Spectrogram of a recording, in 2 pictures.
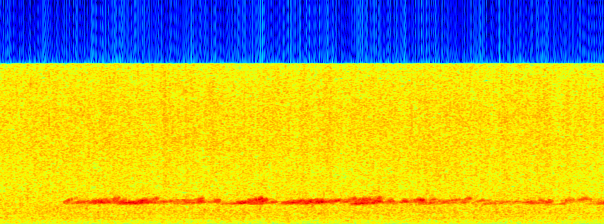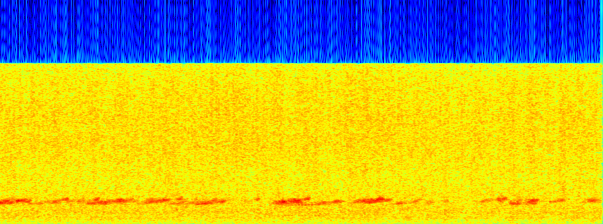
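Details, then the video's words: Frogs calling beside a forest river among moss-covered land. High, rattling trills run almost without pause, loudest early on, then break into shorter bursts, over a constant hiss of flowing water. "River and Frogs sleep sounds"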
